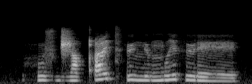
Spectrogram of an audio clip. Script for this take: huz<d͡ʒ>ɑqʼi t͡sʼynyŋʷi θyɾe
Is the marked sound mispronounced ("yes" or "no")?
no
